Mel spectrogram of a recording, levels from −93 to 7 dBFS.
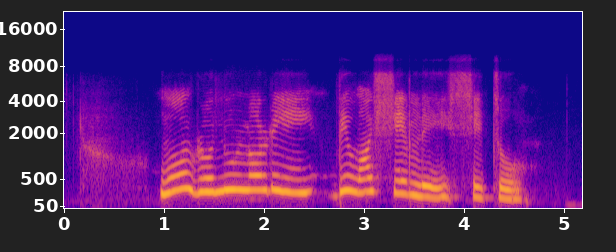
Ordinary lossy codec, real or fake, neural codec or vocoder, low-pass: Opus, 32 kbps; fake; codec, 16 kHz, 1 kbps, X-Codec, HuBERT features, trained on general audio; 7.2 kHz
